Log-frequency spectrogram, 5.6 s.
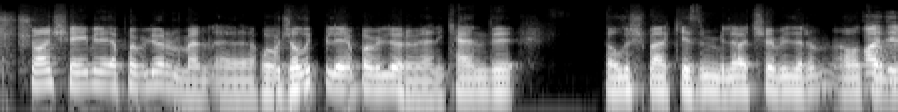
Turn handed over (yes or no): yes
